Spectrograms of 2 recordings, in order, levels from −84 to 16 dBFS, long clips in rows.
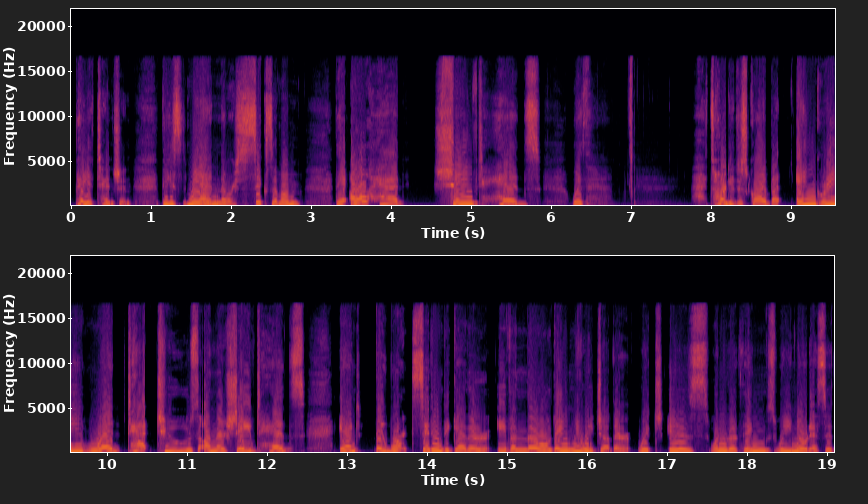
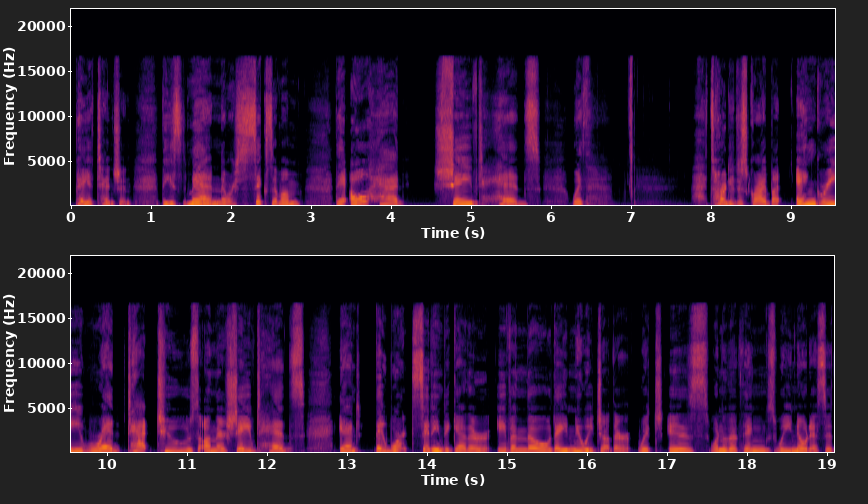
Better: second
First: distortion; heavy; 14% of the sound clipped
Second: none

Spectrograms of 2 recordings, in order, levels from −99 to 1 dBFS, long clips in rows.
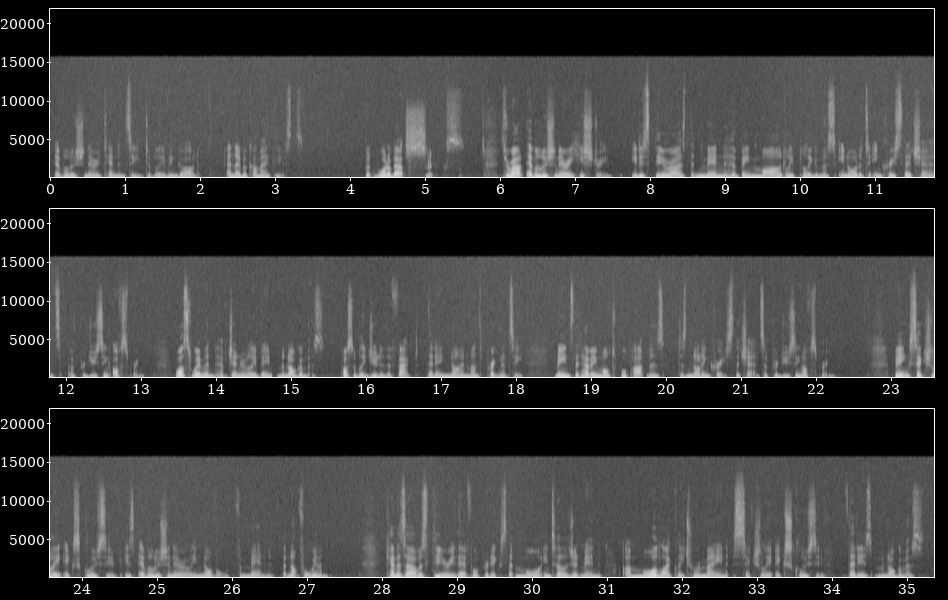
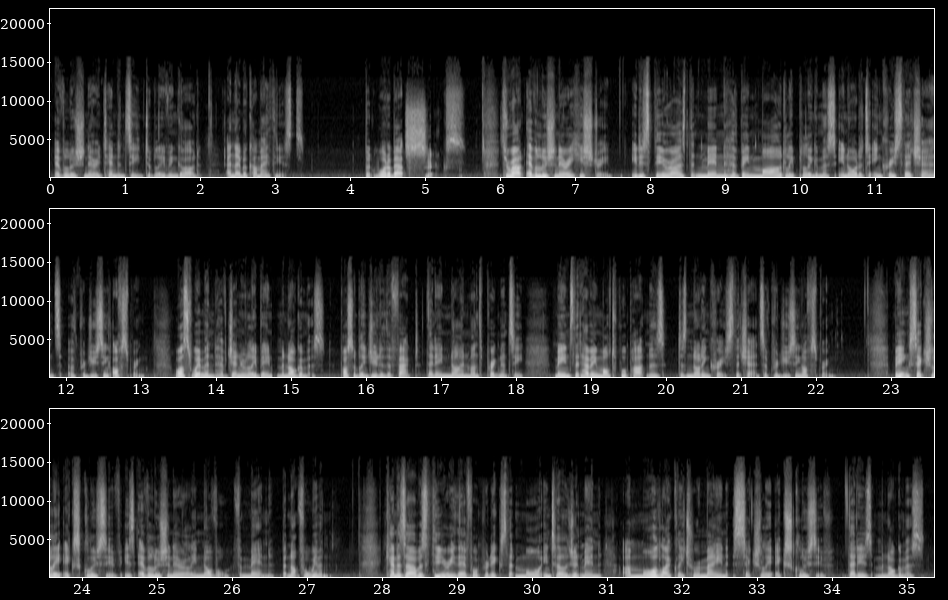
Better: second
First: hiss; noticeable; throughout; 20 dB below the speech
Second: none

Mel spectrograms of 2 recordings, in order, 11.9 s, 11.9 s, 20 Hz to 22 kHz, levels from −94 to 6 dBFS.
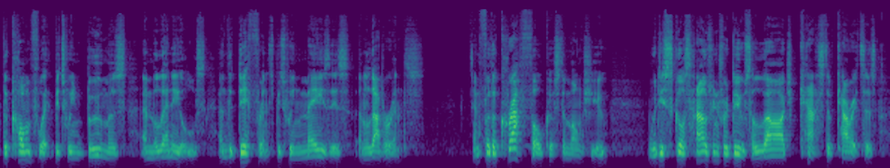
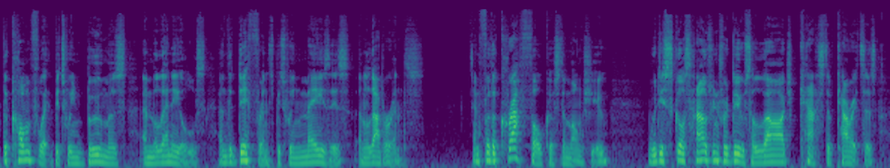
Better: second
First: thin; somewhat; fading below 300 Hz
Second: none

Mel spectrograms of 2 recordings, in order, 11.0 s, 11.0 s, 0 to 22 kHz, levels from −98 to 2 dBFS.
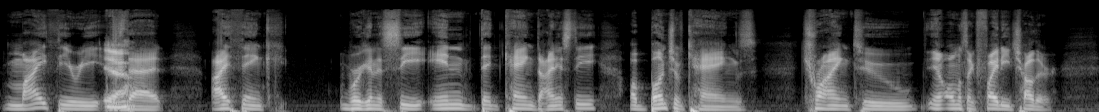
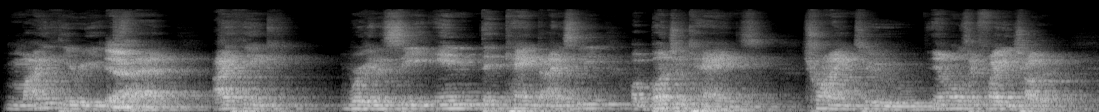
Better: first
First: none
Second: room echo; noticeable; dies away in 1.3 s // off-mic speech; far

